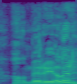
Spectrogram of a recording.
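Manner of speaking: thick, put-on Irish accent. Imitating a grandfather talking to mary ellen: irish accent.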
